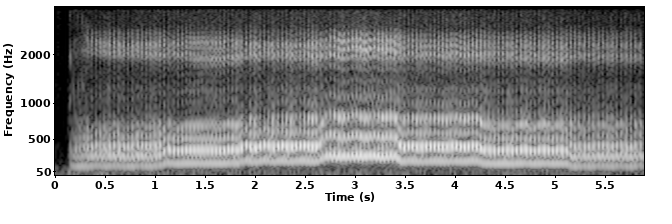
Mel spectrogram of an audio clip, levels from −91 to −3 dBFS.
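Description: No technical faults are audible.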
